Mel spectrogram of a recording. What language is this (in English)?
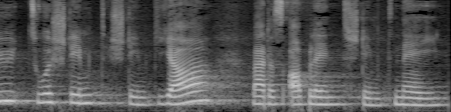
Swiss German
